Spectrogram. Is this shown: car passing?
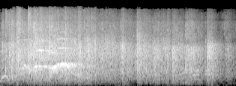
no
